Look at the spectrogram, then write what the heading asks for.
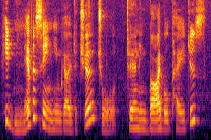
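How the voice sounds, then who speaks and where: A woman reading a rhyming poem aloud in an expressive storybook narration style. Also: low-pitched, takes it slowly, vocal fry. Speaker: poem reader.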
